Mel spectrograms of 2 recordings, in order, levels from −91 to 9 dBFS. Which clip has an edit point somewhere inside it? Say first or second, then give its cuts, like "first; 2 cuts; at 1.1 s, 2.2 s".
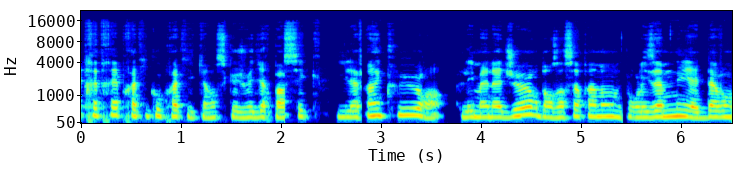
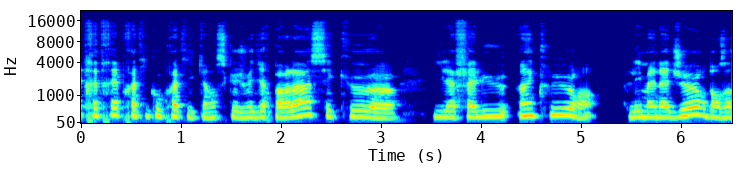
first; 5 cuts; at 2.0 s, 2.4 s, 2.8 s, 3.7 s, 5.4 s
